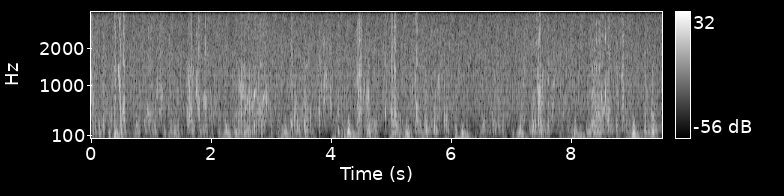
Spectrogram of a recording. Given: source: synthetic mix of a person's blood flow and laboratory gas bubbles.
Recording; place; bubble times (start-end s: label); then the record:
Doppler ultrasound of blood flow; precordium
0.00-0.62 s: bubbles
0.86-1.23 s: bubbles
1.28-1.54 s: bubbles
1.58-1.99 s: bubbles
2.34-3.07 s: bubbles
3.32-3.71 s: bubbles
3.77-4.04 s: bubbles
4.10-4.17 s: bubbles
4.41-4.81 s: bubbles
4.88-5.23 s: bubbles
5.34-6.00 s: bubbles
6.58-6.92 s: bubbles
7.11-7.77 s: bubbles
8.24-8.93 s: bubbles
9.21-9.54 s: bubbles
From the record:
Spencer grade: 3 (all of the cardiac periods contain showers or single bubble signals, but not dominating or overriding the cardiac motion signals); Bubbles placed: only in the low amplitude regions of the cardiac cycle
